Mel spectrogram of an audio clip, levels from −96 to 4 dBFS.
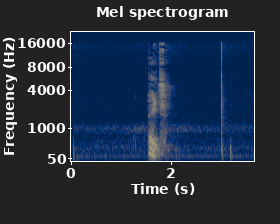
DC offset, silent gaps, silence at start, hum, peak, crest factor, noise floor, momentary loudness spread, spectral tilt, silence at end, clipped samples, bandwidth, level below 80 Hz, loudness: under 0.1%; none; 1.55 s; none; -14 dBFS; 26 dB; -74 dBFS; 11 LU; -4 dB/octave; 1.75 s; under 0.1%; 16.5 kHz; -78 dBFS; -35 LUFS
